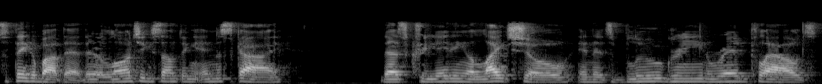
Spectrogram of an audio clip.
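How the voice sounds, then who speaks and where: Very slow speech from a man in a medium pitch. His intonation is monotone and flat. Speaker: conspiracy video creator. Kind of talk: commentary reading article aloud. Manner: halting, stuttering.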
